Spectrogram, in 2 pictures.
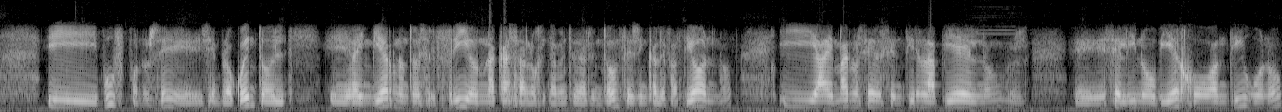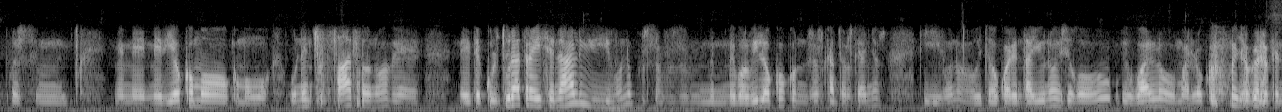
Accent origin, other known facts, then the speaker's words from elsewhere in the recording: Palazuelos de la Sierra, Castile and León, Spain; yo soy de Palazuelos de la Sierra, aquí en La Demanda, y muy cerquita de Atapuerca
